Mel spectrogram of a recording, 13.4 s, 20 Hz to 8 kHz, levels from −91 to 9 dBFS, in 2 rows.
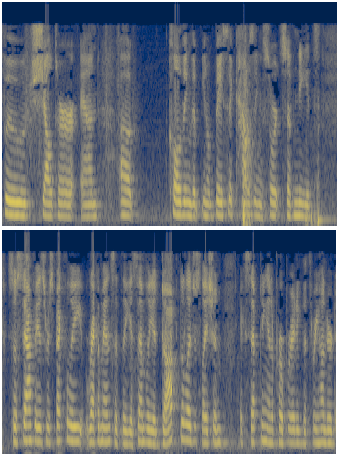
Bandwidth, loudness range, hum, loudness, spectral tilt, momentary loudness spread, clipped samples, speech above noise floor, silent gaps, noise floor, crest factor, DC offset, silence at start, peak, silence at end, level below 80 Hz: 8 kHz; 3 LU; none; -14 LUFS; -5.5 dB/octave; 10 LU; under 0.1%; 29 dB; none; -44 dBFS; 14 dB; under 0.1%; 0 s; 0 dBFS; 0 s; -40 dBFS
